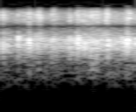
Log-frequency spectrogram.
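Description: Brief burst of applause from an audience, even and steady clapping without voices.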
